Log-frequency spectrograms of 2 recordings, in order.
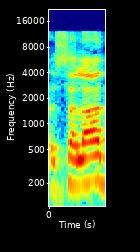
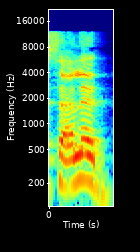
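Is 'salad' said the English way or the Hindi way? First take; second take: Hindi; English. First: Said with Hindi-style vowels, like 'sa-laad'. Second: Said with English vowels, like 'sal-ud'. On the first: The speaker calls it wrong. "सलाद हे आपण मराठी हिंदीमध्ये बोलतो" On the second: The speaker calls it right. "त्याचं pronunciation सॅलेड आहे"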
